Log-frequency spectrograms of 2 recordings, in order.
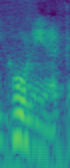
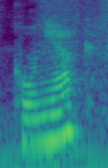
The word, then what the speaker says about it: cognac: that's cognac pretty sure I don't think there's a y in there cognac cognac cognac cognac I'm not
